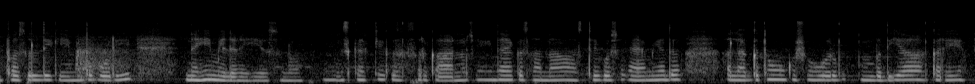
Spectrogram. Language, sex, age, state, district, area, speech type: Punjabi, female, 30-45, Punjab, Fatehgarh Sahib, rural, spontaneous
